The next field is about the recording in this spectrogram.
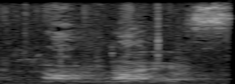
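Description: Two quick, fairly faint barks from two giant schnauzer dogs being walked by a woman with a boy in a baby carriage, one bark right after the other, over a low background murmur.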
